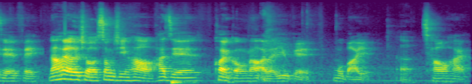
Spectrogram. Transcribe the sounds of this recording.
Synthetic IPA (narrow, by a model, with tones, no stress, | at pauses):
t͡ɕfe˧˦na˨˧˦ɦa˦˥jo˨i˦t͡ɕʰjɔ˨˩sɔ˥˧˨ŋɕ̬i˧˦nɦa˥˧˨ʊha˦t͡ɕi˨e˦kʰwa˥˧ɪkɔ˧˦ŋnã˨˧˦ʔa̰˧˩ə˨˩ju˥˧˩kʰe˨˩ | mũ˨ba̰˧˦jḛ˨˩˨ | t͡sʰa˦ʊɦa˧ɪ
